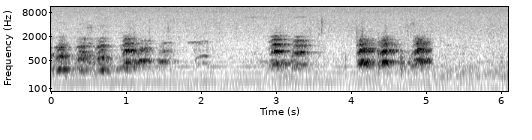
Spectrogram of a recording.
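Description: A dog barking in short bursts: a run of barks at the start, two about three seconds in, and three more a second later.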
